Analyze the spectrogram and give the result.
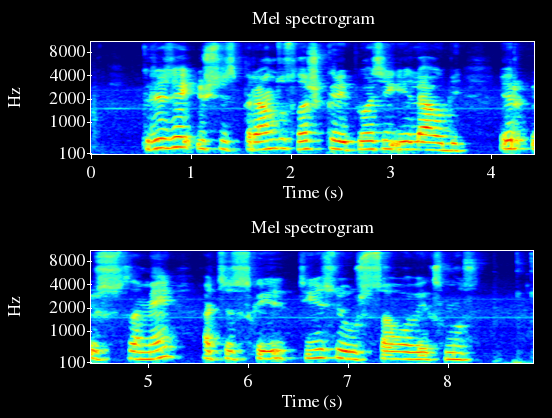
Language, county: Lithuanian, Tauragė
